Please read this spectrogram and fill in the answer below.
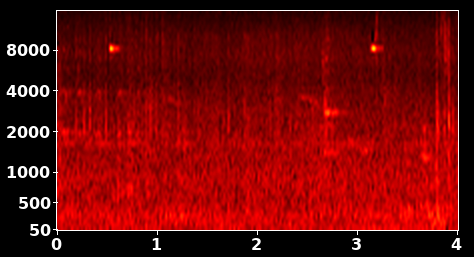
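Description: Small birds chirping sparsely outdoors: two short, high chirps stand out, one about half a second in and one about three seconds in, over a faint steady background hiss.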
